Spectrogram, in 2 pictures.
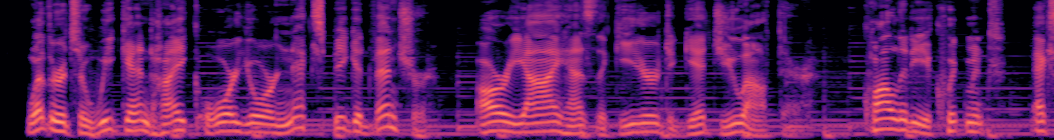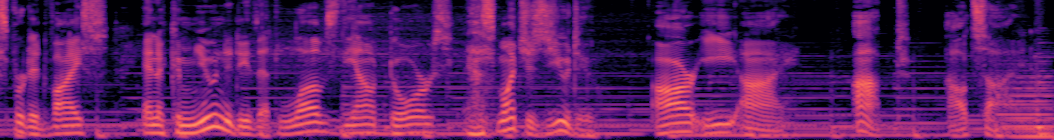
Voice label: online Ad male voiceover conversational; REI Outdoors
